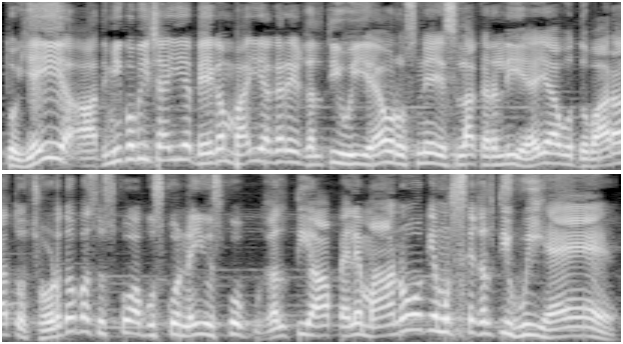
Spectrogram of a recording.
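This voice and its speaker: Middle-aged preacher, higher-pitched male voice, chatty scolding sermon, faint music underneath. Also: animated, hardly any pauses. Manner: conversational, scolding, acts out quoted voices. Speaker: mufti giving a religious talk. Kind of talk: informal sermon with anecdotes.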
